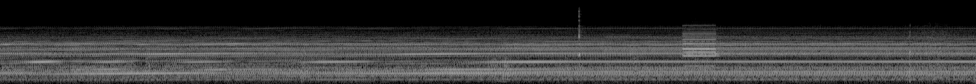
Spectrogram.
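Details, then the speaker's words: DEC VAXstation 2000 hard drive spun up during teardown before reassembly: whining spindle with a rough edge and odd clicks and chatters; spin-up sounds rough and seeks sound wrong. "sounds a bit rough and the seek doesn't sound correct but anyway we'll put it back together and see what happens"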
